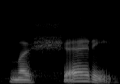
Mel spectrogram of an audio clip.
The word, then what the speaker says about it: machete: Pronunciation machete machete The ch makes a soft sh sound like in fish. mush And then eddy. The t makes a fast d.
